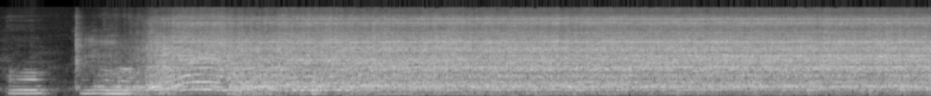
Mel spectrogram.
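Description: Countertop blender pureeing chunks of apple, onion and habanero for a hot sauce. It gives one short pulse, stops for a moment, then starts again, winds up to speed and runs steadily at full speed.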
